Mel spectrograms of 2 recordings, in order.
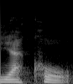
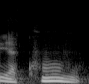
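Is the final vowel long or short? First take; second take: short; long. First: The final vowel is short. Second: The final vowel is long. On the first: The speaker calls it wrong. "دیگه نمیشه یکو" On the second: The speaker calls it right. "میشه یکو"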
